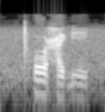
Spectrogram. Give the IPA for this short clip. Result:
tʰ o ħ e ɠ i

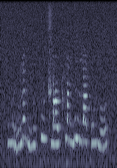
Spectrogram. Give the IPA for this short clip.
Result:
m ḭ˨˩ n l ɥ ɛ˥˩ n m y˧˥ p u˥ t͡ɕ j ɑ˧˥ ʊ̯ t̪ʰ j ɑ˧ ŋ n̪ i˥˧ l j ä˥˩ k u˥ n̪ u˧˥

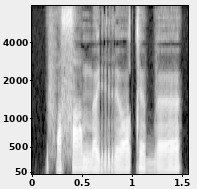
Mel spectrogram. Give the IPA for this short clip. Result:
f ɪ sˤ i m œ rʲ ɔ t ø b œ

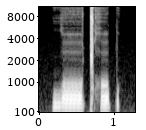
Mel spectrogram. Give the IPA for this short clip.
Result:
w ɔː ǁʰ ɔ p

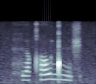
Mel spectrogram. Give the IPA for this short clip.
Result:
h e qʰ o ŋ͡ǃ ĩ ʃ

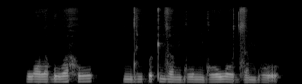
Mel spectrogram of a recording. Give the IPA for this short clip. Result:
w ɔ l ʌ ɠ uː ɐ̯ h uː | n d i ɠ ʊ ʈ n z ɜ ŋ ɡ uː ŋ ɡ ʊː w ʊː d͡z ɛ m b ʊː

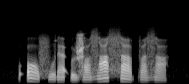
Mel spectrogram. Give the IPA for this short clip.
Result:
ʔ ɔ f o ɾ a ʔ o ʐ ɔ zˤ a sˤ e p e zˤ ɐ

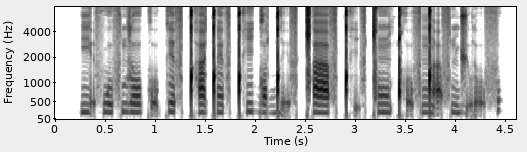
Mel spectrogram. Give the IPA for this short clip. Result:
j ḛ f w u f n z oː k o̰ k e f ǃʰ a ǃ ẽ f ǃʰ i ɡ ɔ ɡ͡ǃ ḛ f ǁ aː f ǃʰ ḭ f ǀ ũ ǃʰ o̰ f ŋ͡ǃ a̰ f n d͡ʒ ṵ ɾ o̰ f

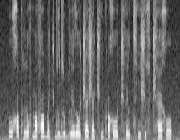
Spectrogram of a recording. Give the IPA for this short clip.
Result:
u x ɒ pʰ r o f m ɒ f ɒ b æ t͡ʃ d u d l u b l e ð o t͡ʃ æ ʃ æ t͡ʃʰ i pʼ ɒ x o t͡ʃʰ e l t͡sʰ i ʃ i x t͡ʃʰ æ x o

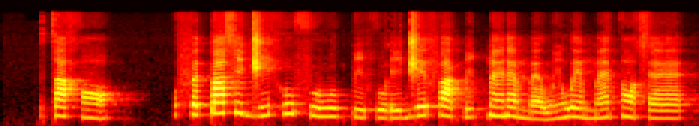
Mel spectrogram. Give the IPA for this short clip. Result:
t a˧ h ɔ̃˨ | f ɛ˧ k͡p a˦ s i˦˨ d͡ʒ i˨˦ h u˦ f u˧ w u˧ k͡p i˨ f u˨ ɾ i˧ d͡ʒ e˦ f a˦˨ k͡p i˨˦ k͡p ɛ̃˦ ɾ ɛ˦˨ m ɛ˨ w ĩ˨˦ w e˦˨ m ɛ̃˨˦ t ɔ̃˦˨ s ɛ˧

